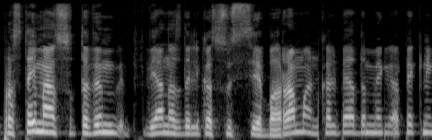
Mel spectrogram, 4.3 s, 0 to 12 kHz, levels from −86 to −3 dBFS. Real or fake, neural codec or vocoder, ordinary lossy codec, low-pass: real; none; AAC, 48 kbps; 10.8 kHz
